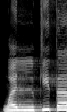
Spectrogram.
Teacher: Kemudian ada hukum alif lam, namanya alif lam qamariyah. Karena alif lam menghadapi huruf qamariyah yaitu kaf, maka lam sukun kita bunyikan dengan jelas. Wal kita, ta matobi'i muqaddar karena ada baris fathah tegak di atas huruf ta.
